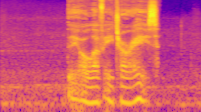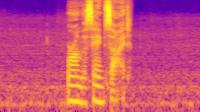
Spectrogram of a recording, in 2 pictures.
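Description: A young woman speaks in a low, calm voice close by.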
